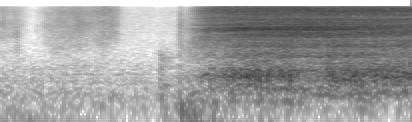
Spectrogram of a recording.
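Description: A person's long, noisy breath out close to a microphone, starting about a second in and lasting a little over a second, with no voice in it.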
